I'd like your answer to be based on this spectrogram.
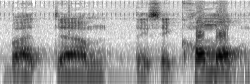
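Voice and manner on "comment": Comment with a nasal O sound, ENT silent; French nasal comment. Shown as a demonstration. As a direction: push Comment up into the nose. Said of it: "is up in your nose, so it sounds like an O sound".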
